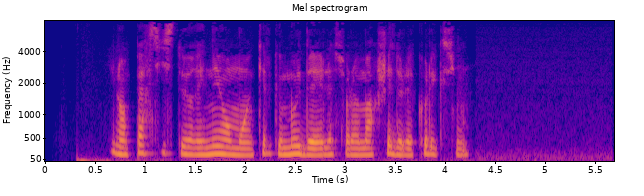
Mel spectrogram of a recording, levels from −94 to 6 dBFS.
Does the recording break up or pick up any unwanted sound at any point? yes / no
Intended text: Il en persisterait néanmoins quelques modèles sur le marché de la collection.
no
